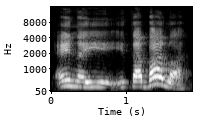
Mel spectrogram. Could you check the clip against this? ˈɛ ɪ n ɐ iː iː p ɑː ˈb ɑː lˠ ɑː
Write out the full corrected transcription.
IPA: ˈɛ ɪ n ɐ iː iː t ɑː ˈb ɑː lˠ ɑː

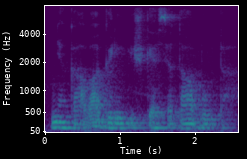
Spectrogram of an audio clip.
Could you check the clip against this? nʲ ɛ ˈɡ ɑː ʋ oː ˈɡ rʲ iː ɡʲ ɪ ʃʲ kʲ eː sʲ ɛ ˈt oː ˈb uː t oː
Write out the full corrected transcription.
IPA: nʲ ɛ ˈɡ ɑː ʋ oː ˈɡ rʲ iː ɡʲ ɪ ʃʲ kʲ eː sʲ ɛ ˈt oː ˈb uː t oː

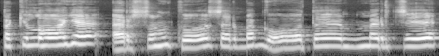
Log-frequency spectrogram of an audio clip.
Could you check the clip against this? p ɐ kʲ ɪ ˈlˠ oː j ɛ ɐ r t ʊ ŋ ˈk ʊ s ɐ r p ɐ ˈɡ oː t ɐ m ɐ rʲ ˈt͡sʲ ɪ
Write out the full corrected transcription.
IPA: p ɐ kʲ ɪ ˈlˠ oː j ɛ ɐ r s ʊ ŋ ˈk ʊ s ɐ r b ɐ ˈɡ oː t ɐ m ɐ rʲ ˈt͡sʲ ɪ

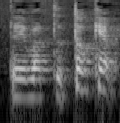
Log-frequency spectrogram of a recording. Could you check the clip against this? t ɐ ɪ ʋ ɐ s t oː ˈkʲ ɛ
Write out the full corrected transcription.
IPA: t ɐ ɪ ʋ ɐ t t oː ˈkʲ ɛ

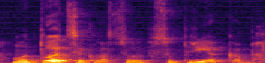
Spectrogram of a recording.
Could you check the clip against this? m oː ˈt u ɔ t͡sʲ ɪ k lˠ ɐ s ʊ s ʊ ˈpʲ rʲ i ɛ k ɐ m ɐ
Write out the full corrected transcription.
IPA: m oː ˈt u ɔ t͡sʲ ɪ k lˠ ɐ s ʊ s ʊ ˈpʲ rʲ i ɛ k ɐ b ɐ

